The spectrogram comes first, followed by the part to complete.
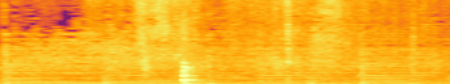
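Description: A single sharp knock of a small garden trowel on a hard surface, about a second in, over steady instrumental background music.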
